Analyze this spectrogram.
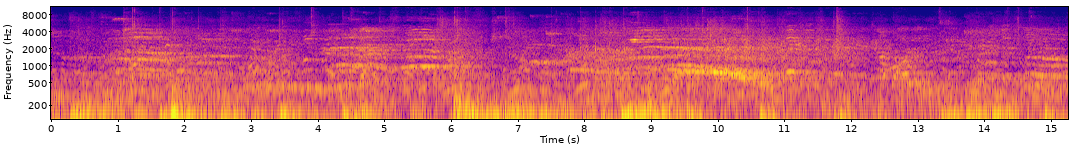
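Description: Sneakers squeak on a wooden court floor.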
